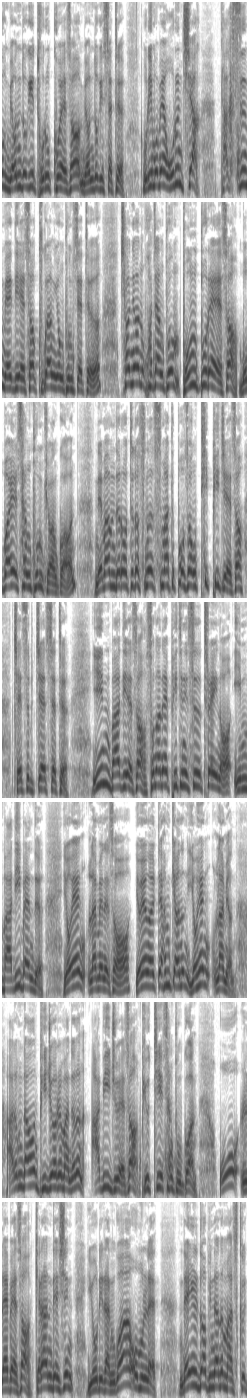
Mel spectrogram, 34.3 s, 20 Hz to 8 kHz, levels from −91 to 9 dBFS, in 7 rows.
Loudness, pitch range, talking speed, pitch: -19 LUFS, 165-215 Hz, 275 characters per minute, 190 Hz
